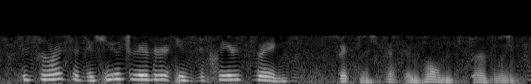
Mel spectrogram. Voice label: twelp700 ae short snr10db, vocoders lowrate; Input speech (SNR=10dB); MELPe 1200 bps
